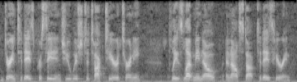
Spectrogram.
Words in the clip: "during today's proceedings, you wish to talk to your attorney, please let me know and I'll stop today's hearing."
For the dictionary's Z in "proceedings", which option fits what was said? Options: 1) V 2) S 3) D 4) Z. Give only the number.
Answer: 4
